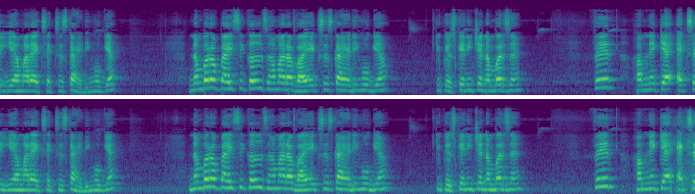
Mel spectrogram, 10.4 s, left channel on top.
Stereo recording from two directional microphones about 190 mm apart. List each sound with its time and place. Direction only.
0.0 s a woman's voice: 15° left (ahead or behind)
8.9 s a woman's voice: 15° left (ahead or behind)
